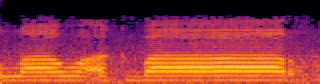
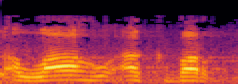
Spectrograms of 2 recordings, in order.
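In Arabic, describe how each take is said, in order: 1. تُمد الحركة التي بعد الباء. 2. لا يُمد أي حرف علة. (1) "يمد الباء" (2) "فلهذا يقول الله أكبر"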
